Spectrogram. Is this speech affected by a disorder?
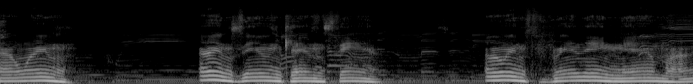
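Yes: ALS; stem cell treatment.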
